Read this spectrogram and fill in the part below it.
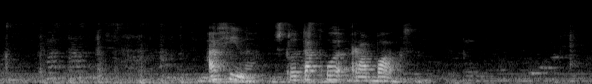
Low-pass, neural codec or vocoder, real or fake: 7.2 kHz; none; real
